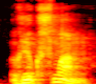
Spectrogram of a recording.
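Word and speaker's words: Glucksmann: він проукраїнський Слава Богу цей самий глюксман глюксман вірніше Він же ж балотувався у Франції він французький політик а там наголос завжди на останній склад оцей от самий глюксман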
